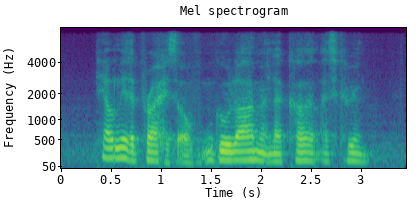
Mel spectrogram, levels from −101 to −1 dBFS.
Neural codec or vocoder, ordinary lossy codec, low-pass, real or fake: codec, 16 kHz in and 24 kHz out, 0.6 kbps, FocalCodec, streaming, 4096 codes; none; 7.2 kHz; fake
